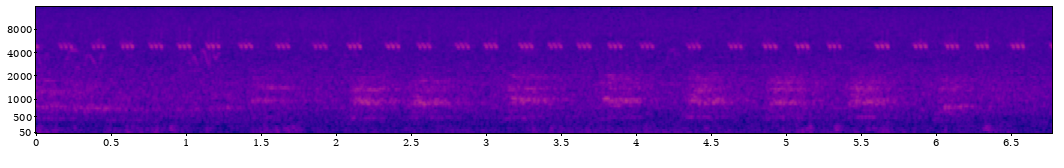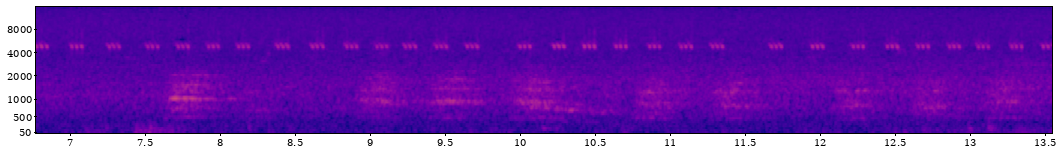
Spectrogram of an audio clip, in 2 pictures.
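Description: Outdoor ambience with animal calls: a high chirp repeating evenly about five times a second, over irregular lower calls and a low rumble of wind.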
